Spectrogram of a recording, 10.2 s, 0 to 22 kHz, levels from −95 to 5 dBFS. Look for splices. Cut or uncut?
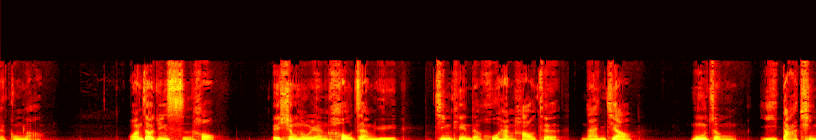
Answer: uncut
